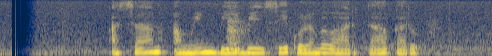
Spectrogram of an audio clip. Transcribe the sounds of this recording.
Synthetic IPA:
ʔɐ̰saːmɐminbiːbiːsikʊlɐmbɐʋaːɾt̪aːkɐɾu

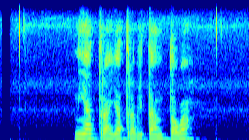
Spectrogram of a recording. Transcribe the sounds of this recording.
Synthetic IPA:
nijat̪rajat̪rabrit̪ant̪ʌwa

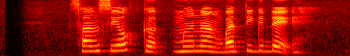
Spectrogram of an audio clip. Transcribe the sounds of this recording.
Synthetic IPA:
sansilkət̪̚mənaŋbat̪iɡədɛʔ

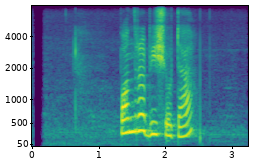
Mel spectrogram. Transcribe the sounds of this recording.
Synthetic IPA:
pʌnd̪rʌbisoʈa

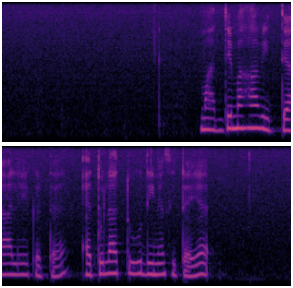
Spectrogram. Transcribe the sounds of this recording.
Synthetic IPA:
mad̪jəmaɦaʋid̪jaːləjəkəʈəæt̪ulat̪uːd̪inəsit̪əjə

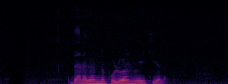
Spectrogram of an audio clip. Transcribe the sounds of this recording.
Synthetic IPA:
d̪ænəɡanːəpuluʋanːujkijəla̰

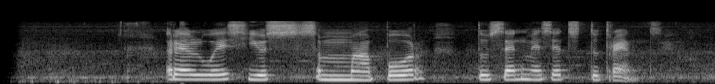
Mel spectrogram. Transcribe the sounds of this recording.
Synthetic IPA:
rɛlwesjusːəmmapʊr | t̪usɛnmɛsɪst̪ut̪ɾɛns

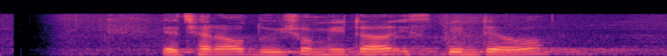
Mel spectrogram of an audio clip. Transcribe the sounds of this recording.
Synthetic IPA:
et͡ɕʰaɾaod̪ujʃomiʈaɾispinʈeo

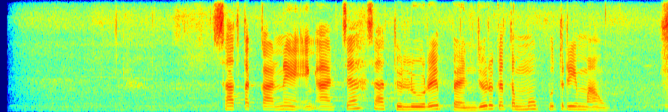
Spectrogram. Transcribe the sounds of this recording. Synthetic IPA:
sat̪əkaneʔɪ̰ŋʔḁt͡ʃɛhsad̪̥ṳluɾeb̥ä̤ɲd͡ʒʊrkət̪əmuput̪ɾimau

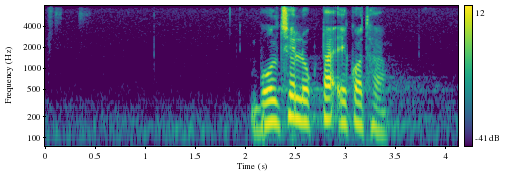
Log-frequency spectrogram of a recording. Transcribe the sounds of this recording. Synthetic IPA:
bolt͡ɕʰelokʈaʔekɔt̪ʰa

